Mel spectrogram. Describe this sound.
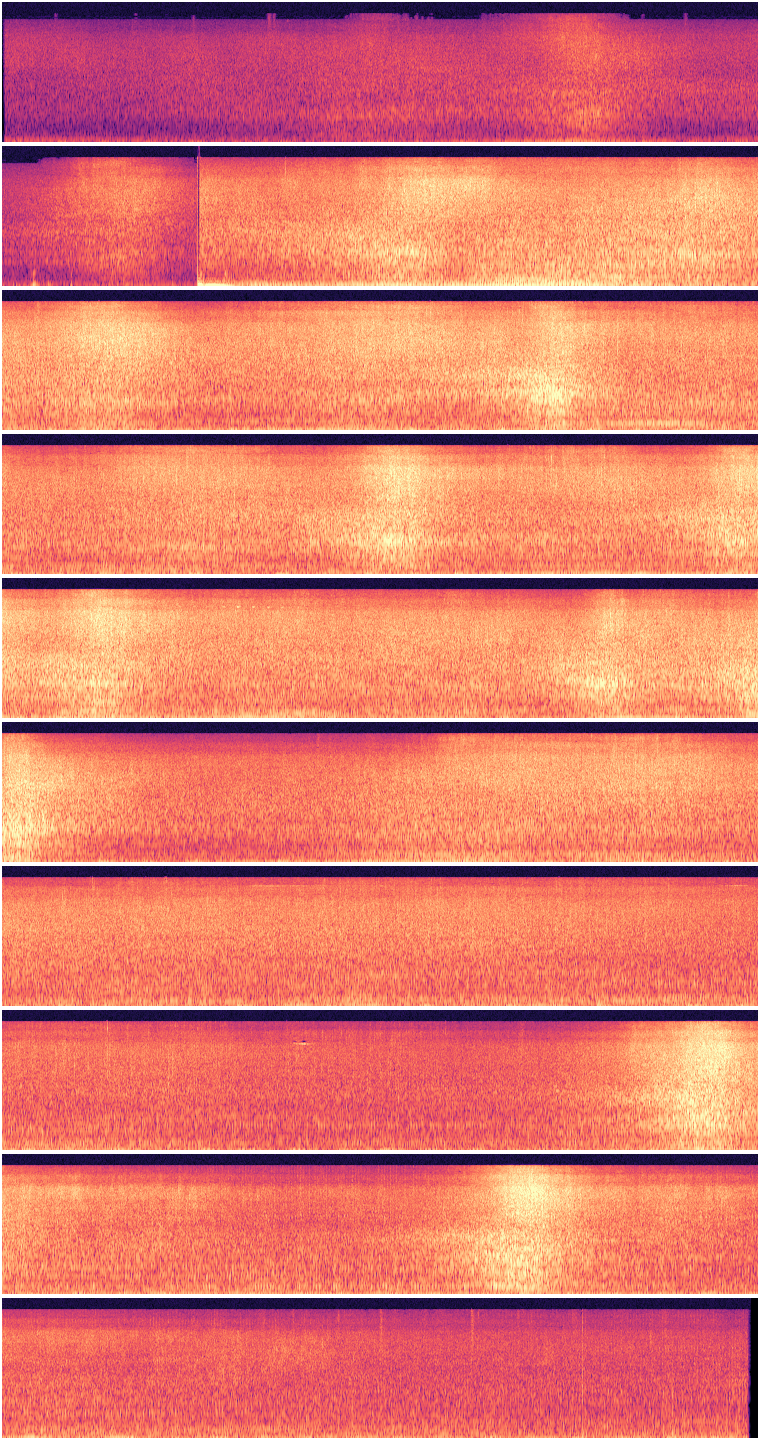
Cars on street
ambience, car, cars, city, street, transport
